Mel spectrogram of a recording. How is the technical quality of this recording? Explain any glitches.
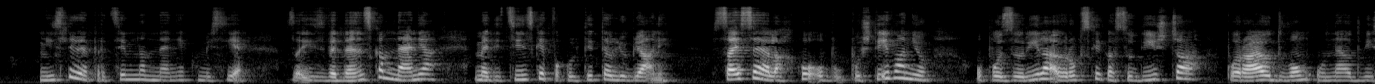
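The technical quality is poor because of heavy compression damage throughout.

Low-delay AAC compression, throughout: the likely cause is AAC-ELD at a bitrate around 24 kbps, whose short frames blur harmonics, leaving the speech rough and grainy with a synthetic-sounding top band.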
